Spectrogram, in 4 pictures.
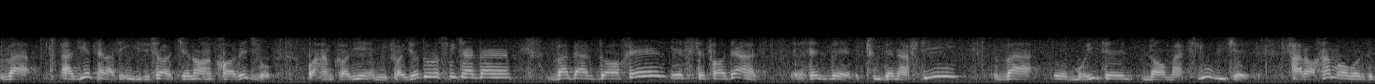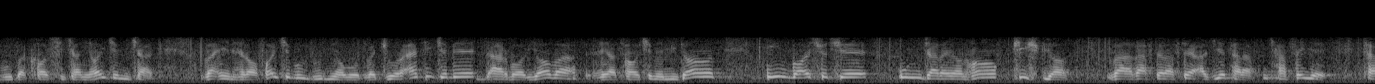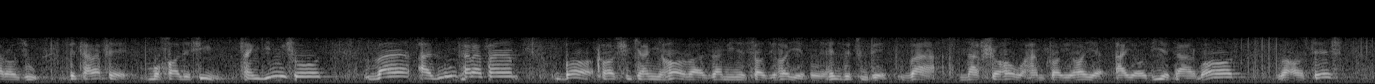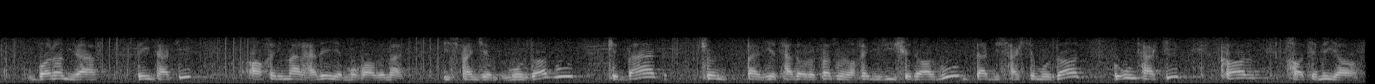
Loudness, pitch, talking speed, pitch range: -27 LUFS, 135 Hz, 140 wpm, 120-170 Hz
